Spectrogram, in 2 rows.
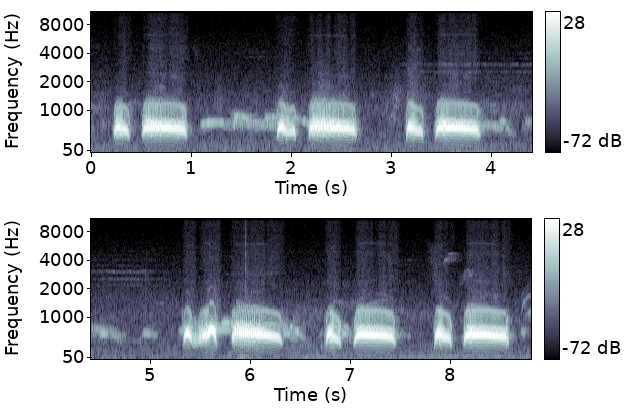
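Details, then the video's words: Prompting coos of a spotted dove, used to push a wild bird to coo quickly: a brisk series of six phrases pairing a brief warbled note with a longer hollow coo, repeating about every 1.3 seconds. "cu gáy thúc gù bài bản bổi nghe ức chế với giọng này, cu gay kich boi nhanh noi gù"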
